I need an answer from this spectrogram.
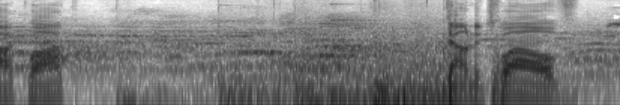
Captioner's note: people shouting in the crowd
